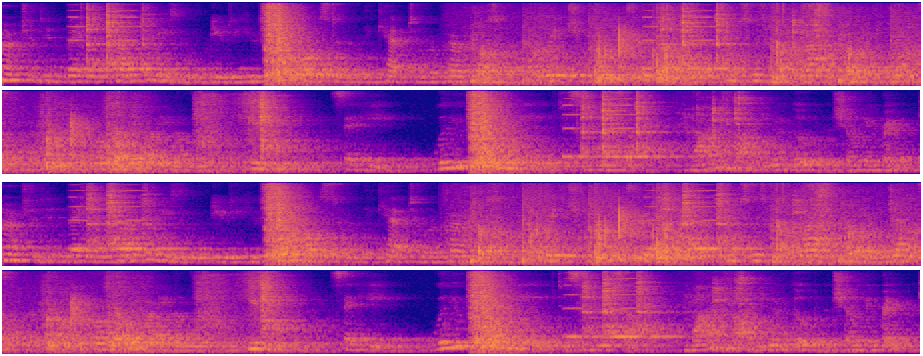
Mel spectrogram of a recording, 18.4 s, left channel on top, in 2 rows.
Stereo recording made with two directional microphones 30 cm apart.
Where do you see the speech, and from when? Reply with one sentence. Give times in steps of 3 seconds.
You can hear the speech on the left from 0 s, in the centre from 6 s and on the right from 9 s.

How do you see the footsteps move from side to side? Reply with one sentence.
You can hear the footsteps move to the left.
